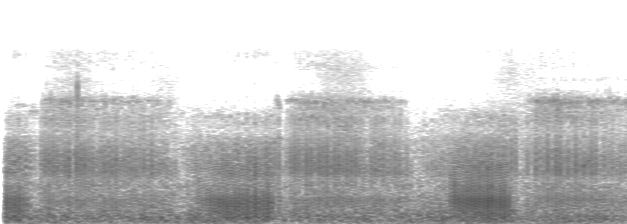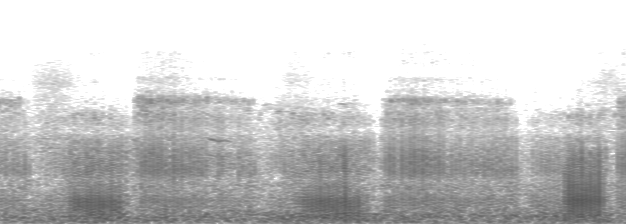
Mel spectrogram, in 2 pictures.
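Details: Domestic cat sleeping, recorded close up, snoring fairly loudly: rough, breathy rasping snores repeat about every two and a half seconds, each breath swelling and fading in a steady rhythm, with quiet indoor background.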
